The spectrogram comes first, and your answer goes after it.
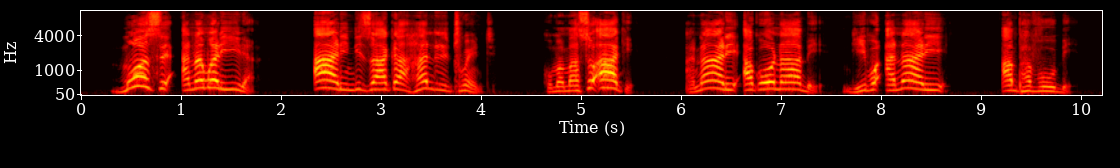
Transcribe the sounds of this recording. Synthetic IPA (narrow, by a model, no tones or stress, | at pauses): mɔsɛanamwaliɾa̰ | alindizakaɦandɛd̚tʰwɛntʰɛ̥ | kɔmamasɔʔakɛ | a̰naliʔakɔːnaɓɛ̰ | ndip̬ɔʔanali | am̩pʰavuːɓɛ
